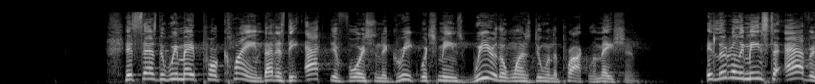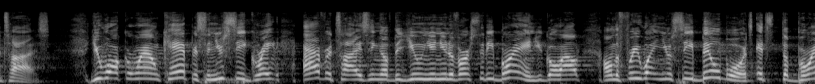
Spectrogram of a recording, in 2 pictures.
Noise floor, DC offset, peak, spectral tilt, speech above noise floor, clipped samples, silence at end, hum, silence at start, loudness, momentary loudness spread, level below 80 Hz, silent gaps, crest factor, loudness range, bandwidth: -74 dBFS; under 0.1%; -4 dBFS; -3.5 dB/octave; 53 dB; under 0.1%; 0 s; none; 1.1 s; -20 LUFS; 6 LU; -60 dBFS; none; 18 dB; 3 LU; 12 kHz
